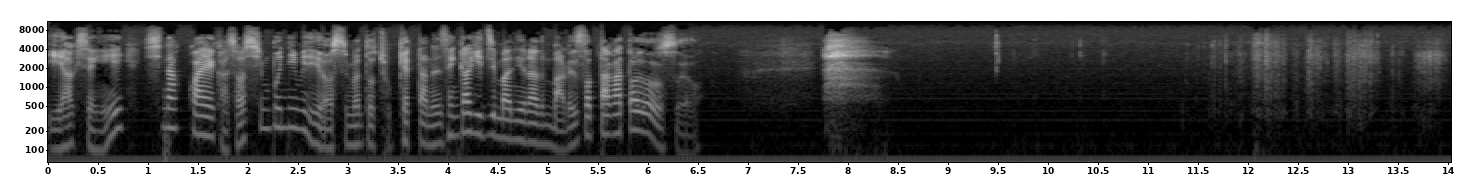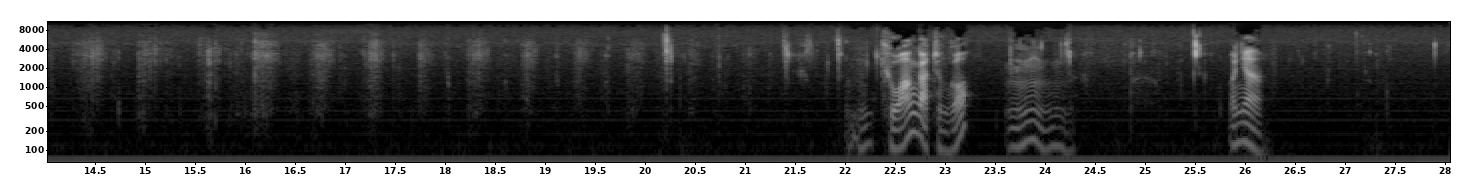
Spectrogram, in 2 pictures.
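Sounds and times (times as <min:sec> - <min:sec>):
low electrical hum: 0:00.0 - 0:28.0
chewing crunchy crackers: 0:11.3 - 0:22.4, 0:24.0 - 0:25.8, 0:26.5 - 0:28.0.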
